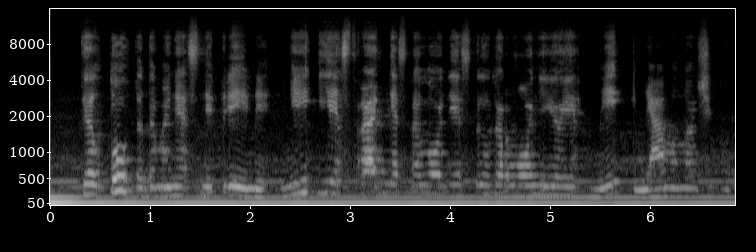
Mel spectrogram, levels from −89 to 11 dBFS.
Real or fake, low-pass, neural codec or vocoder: fake; 14.4 kHz; codec, 44.1 kHz, 2.6 kbps, SNAC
